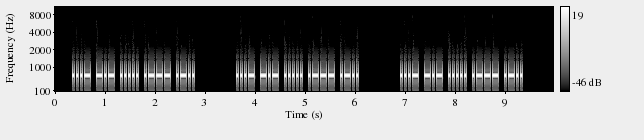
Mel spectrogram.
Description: Morse code, heard as a keyed tone, about 32 wpm, 700 Hz. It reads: VK5JL VK5JL VK5JL
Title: DXCC-100 Call Signs - 5 Characters - Repeated 3x - 30wpm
